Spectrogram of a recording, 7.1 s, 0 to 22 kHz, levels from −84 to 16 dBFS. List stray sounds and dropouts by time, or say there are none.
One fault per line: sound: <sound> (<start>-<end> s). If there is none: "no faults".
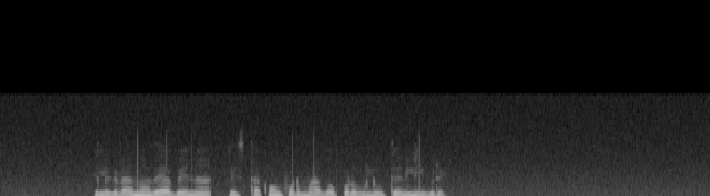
no faults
